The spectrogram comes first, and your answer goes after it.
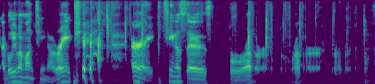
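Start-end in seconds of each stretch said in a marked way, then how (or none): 4.6-7.4 repeated word fading to near silence; fading echo. Retold or imitated. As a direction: let each repeat sink lower and softer. Relays a word received, fading away.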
